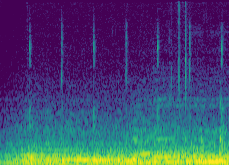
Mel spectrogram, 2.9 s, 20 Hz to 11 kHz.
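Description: A Volkswagen MK8 GTI with a Stage 1 torque tune drives around town, a loud steady low engine rumble and road noise heard from inside the car, with faint ticking above.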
